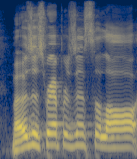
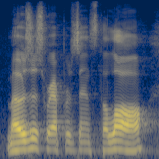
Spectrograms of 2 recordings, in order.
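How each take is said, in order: First: Moses represents the law, higher and louder; emphatic restatement. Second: Said in the usual way. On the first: Shown as a demonstration. Restating it to the congregation, high and loud.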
